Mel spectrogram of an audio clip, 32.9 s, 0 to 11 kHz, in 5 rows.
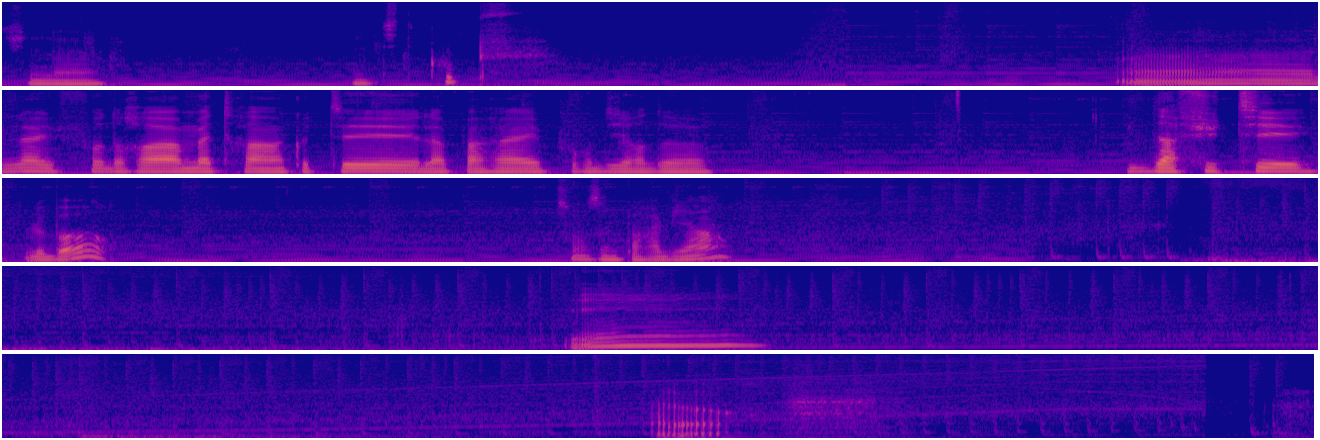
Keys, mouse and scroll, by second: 0.4 click, 2.4 click, 6.1 click, 8.3 click, 9.4 click, 14.7-20.3 middle drag, 20.3 click, 23.7 click, 25.4-28.4 drag, 28.7 middle click, 29.2-29.7 scroll up 4, 29.6 shift+middle click, 30.5 scroll up 2, 30.8 shift+middle click, 31.2 click, 31.6 scroll down 1.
